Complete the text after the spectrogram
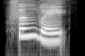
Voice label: "分为", Chinese

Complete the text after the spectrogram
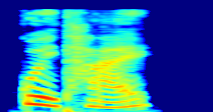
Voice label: "柜台", Chinese

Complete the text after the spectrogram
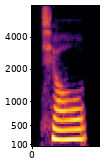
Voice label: "瞧", Chinese

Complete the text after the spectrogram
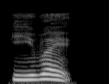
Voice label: "一味", Chinese

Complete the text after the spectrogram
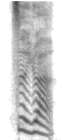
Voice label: "自愿", Chinese

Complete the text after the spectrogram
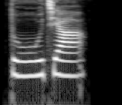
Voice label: "独家", Chinese

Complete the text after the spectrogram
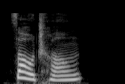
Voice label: "造成", Chinese

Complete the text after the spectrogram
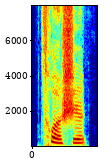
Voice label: "措施", Chinese

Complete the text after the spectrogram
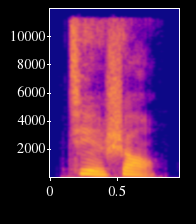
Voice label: "介绍", Chinese

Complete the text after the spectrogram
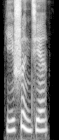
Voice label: "一瞬间", Chinese

